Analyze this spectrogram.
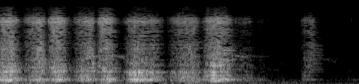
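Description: A hand saw cuts through wood in quick, rhythmic strokes.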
